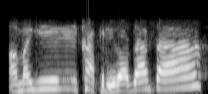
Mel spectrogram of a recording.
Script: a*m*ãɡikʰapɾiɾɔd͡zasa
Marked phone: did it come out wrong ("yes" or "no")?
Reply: no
